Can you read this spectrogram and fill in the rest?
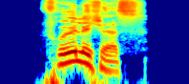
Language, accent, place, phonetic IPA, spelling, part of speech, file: German, Germany, Berlin, [ˈfʁøːlɪçəs], fröhliches, adjective, De-fröhliches.ogg
- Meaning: strong/mixed nominative/accusative neuter singular of fröhlich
